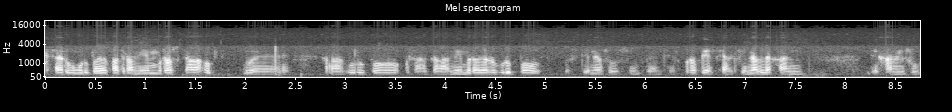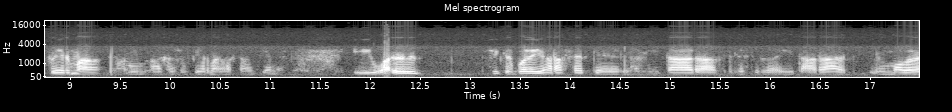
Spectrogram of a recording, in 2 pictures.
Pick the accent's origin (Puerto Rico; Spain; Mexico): Spain; Amorebieta, Basque Country; por nuestra zona, que somos de Amorebieta, de alrededor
